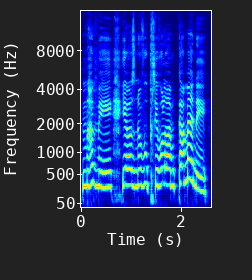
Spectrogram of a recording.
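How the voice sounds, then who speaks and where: Brief: a desperate teenage girl pleading in a high voice, played by a woman narrator, storybook. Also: steady tone, natural voice.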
